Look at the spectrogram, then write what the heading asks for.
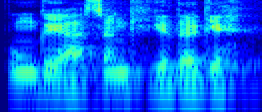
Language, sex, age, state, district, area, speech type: Manipuri, male, 30-45, Manipur, Thoubal, urban, spontaneous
